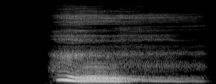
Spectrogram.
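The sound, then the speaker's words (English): A person's voice imitates a contented bear's blissful sigh, like a bear enjoying a good scratch: a single low, voiced, breathy exhale lasting about one and a half seconds. It dips slightly in pitch at the start, then eases off gradually, heard alone. “A good bear sigh. That was an incredibly good, I can see a bear making that noise. I've been practicing bear noises.”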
